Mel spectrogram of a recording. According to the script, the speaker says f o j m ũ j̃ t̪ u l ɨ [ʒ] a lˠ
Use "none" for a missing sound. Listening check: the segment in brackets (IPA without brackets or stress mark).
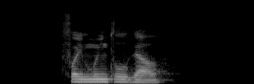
ɣ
